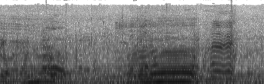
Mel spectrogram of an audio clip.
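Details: A giant cow lows twice: a short rising moo, then a longer, steady, drawn-out moo ending in a falling tail, with faint music behind.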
